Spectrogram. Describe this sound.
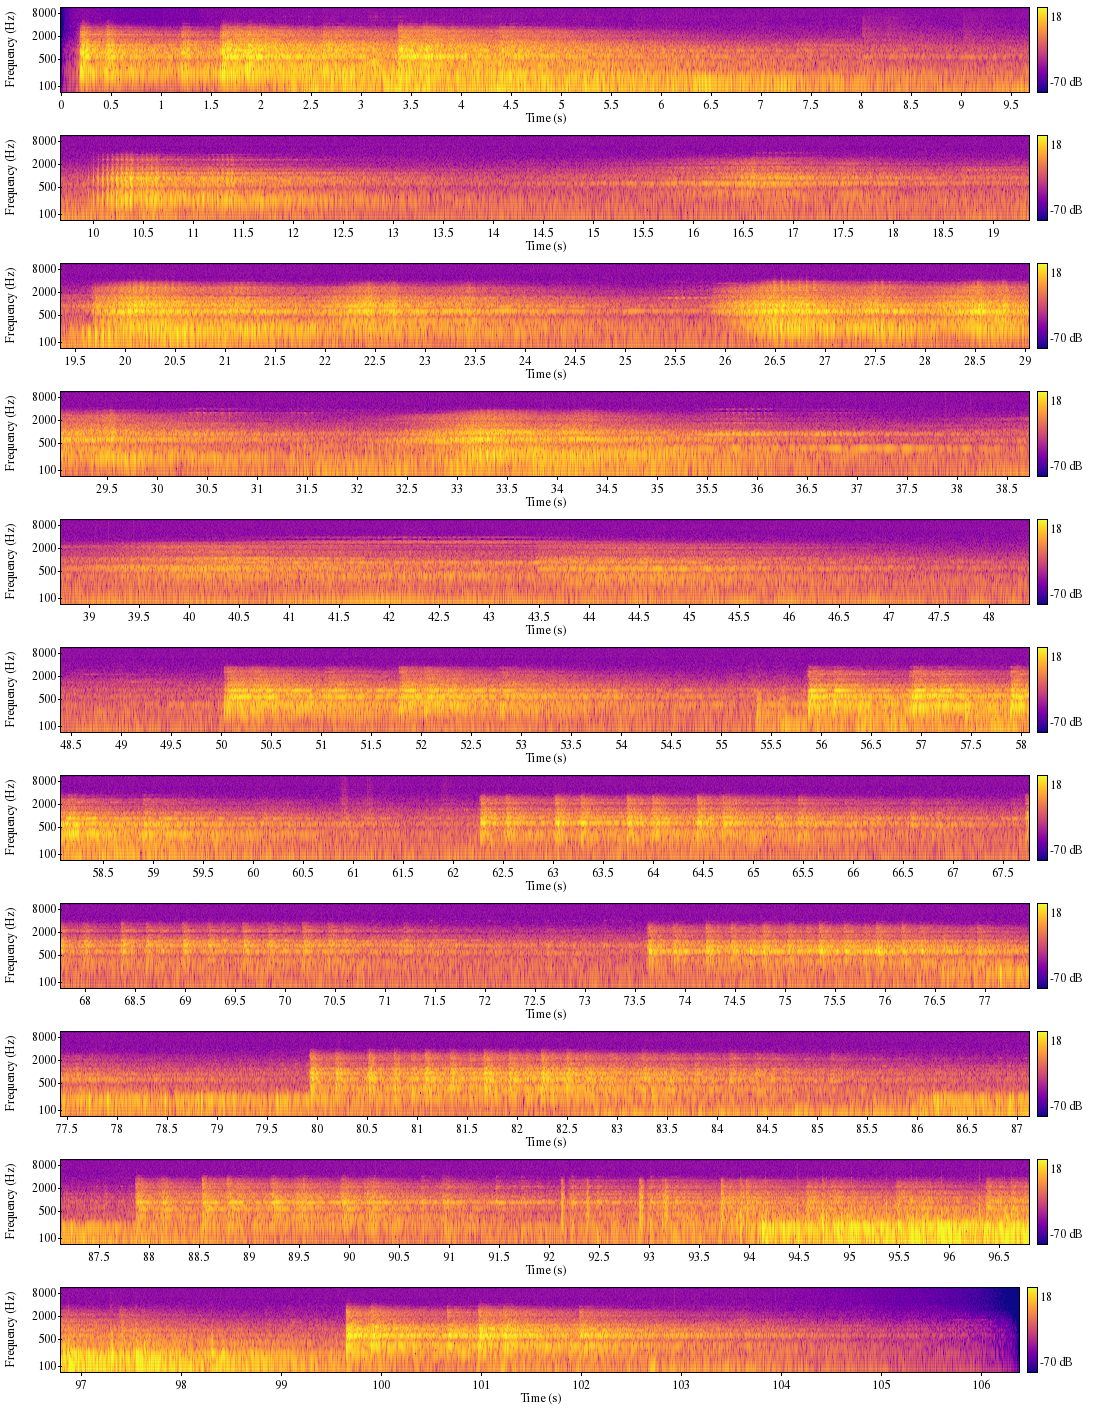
Piledriver Cave
A distant piledriver recorded one morning then processed with delay and reverb.
Ambient, Experimental, Noise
